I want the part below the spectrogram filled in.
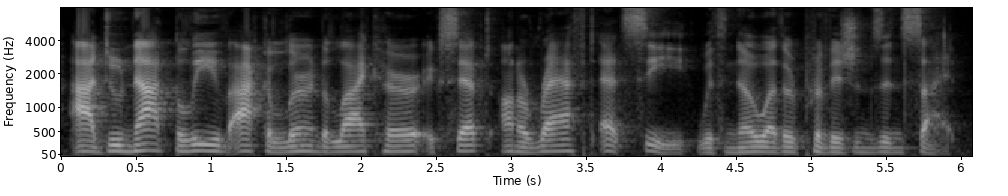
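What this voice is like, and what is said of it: Southern colonel character voice. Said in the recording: “what accent to do all these quotes in ... I'd go for the Colonel ... Always the Colonel”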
